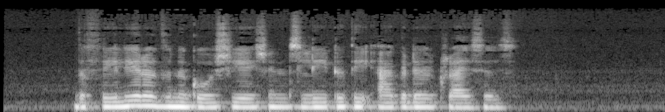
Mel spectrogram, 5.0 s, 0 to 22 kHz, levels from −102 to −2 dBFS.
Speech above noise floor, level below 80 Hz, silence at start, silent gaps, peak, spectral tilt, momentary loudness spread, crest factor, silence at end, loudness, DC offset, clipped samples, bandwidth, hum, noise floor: 40 dB; -48 dBFS; 0.55 s; none; -2 dBFS; -7 dB/octave; 13 LU; 14 dB; 1.15 s; -15 LUFS; under 0.1%; under 0.1%; 10.5 kHz; none; -54 dBFS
